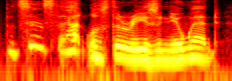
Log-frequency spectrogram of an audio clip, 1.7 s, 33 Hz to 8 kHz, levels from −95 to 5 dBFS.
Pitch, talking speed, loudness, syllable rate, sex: 185 Hz, 275 wpm, -16 LUFS, 6.5 syllables/s, male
